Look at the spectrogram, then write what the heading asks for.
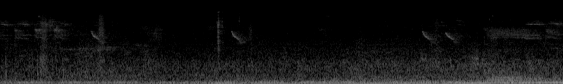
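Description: Garden ambience with a small bird giving a few short, high, falling chirps over a steady low hum.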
